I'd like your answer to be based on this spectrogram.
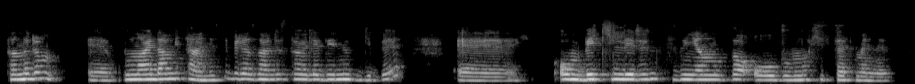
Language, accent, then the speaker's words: Turkish; Muğla, Turkey; Ben de e, hani bir Muğlalı olarak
